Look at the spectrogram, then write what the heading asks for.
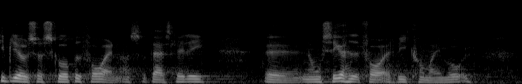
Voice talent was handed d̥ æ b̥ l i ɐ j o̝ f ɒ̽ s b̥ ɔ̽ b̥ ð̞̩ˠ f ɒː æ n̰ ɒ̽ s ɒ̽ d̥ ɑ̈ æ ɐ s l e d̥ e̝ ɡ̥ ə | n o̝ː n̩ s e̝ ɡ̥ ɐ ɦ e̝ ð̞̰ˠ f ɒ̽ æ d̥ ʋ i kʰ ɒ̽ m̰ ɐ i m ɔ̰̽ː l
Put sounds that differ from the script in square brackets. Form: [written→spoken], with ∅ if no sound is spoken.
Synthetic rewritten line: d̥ [æ→i] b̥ l i ɐ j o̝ [f→s] ɒ̽ s [b̥→ɡ̥] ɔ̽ b̥ ð̞̩ˠ f ɒː æ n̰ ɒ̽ s ɒ̽ d̥ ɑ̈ æ ɐ s l e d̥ e̝ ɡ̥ ə | n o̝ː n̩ s e̝ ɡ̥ ɐ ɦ e̝ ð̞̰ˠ f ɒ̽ æ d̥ ʋ i kʰ ɒ̽ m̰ ɐ i m ɔ̰̽ː l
